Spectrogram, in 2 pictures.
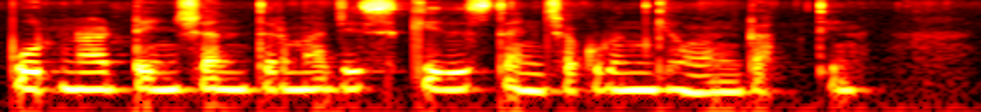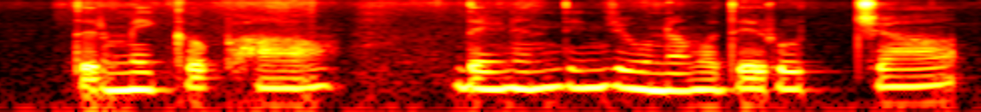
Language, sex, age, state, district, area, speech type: Marathi, female, 18-30, Maharashtra, Satara, urban, spontaneous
